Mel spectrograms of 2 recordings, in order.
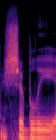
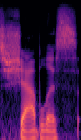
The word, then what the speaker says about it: Chablis: they were pronouncing chablis as shabless and then the next time i mentioned it i'd be like and why don't you look at this bottle of chablis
